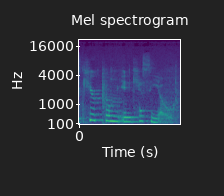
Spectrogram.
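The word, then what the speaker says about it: circumincessio: And then a Latin word, version of that word is, if you speak classical Latin with the hard C's, circum incessio, revolving in and among, perichoresis.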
